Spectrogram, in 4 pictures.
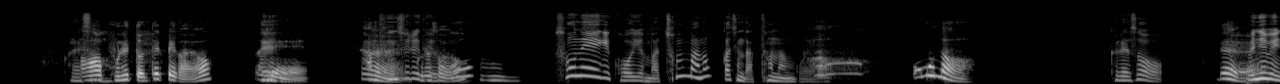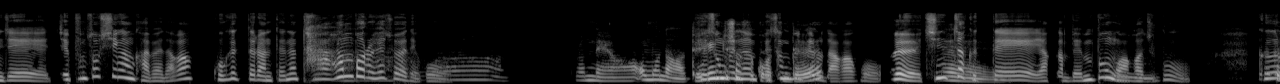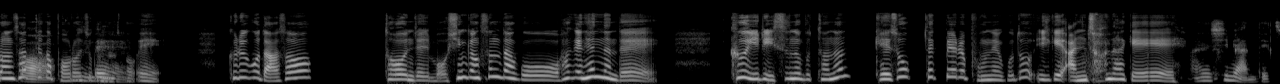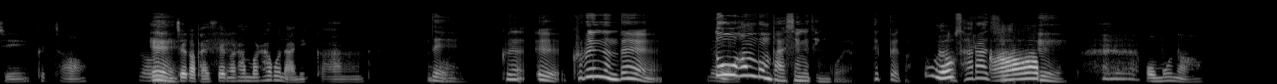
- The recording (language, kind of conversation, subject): Korean, advice, 걱정이 멈추지 않을 때, 걱정을 줄이고 해결에 집중하려면 어떻게 해야 하나요?
- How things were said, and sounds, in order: laughing while speaking: "그래서"; tapping; gasp; other background noise; in English: "sourcing"; laughing while speaking: "안전하게"; gasp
